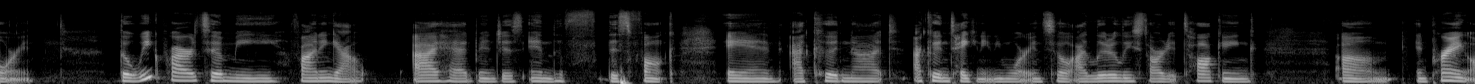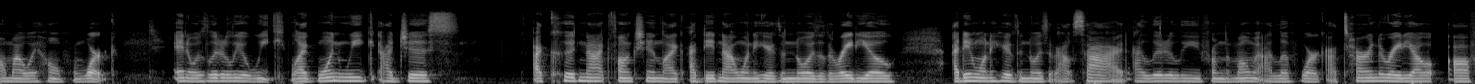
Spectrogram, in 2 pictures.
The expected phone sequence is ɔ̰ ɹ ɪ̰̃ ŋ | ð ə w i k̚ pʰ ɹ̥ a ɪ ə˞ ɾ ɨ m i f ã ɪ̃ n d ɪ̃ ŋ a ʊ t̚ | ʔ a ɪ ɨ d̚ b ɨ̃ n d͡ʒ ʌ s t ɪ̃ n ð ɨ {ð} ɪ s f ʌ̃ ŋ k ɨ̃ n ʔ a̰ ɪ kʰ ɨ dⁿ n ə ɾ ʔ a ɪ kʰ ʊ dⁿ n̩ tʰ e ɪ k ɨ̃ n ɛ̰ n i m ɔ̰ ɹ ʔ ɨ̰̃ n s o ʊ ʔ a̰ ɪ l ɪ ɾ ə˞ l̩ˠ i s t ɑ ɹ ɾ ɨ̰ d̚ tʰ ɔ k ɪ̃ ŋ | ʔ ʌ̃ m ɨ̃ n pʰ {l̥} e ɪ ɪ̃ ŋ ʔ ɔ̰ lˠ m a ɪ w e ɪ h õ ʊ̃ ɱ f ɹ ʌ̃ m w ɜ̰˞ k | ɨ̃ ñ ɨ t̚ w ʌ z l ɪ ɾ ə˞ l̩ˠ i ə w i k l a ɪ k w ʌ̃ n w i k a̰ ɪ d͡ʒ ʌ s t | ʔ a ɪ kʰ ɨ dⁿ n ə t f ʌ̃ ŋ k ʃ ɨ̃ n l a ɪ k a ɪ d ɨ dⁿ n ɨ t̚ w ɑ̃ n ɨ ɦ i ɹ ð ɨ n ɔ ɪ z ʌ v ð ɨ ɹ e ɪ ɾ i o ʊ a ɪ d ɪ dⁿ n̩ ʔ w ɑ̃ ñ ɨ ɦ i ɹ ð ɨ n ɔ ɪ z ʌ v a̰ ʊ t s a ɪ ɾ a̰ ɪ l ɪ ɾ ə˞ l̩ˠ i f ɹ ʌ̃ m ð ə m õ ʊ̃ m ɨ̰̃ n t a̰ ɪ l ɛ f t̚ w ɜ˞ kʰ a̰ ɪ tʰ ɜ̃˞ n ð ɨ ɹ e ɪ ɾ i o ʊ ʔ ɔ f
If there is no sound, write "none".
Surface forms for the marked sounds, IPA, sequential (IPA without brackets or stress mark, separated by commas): ð, ɹ̥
